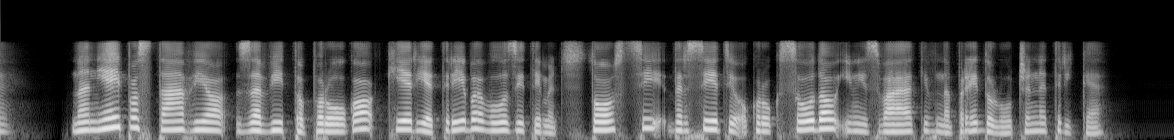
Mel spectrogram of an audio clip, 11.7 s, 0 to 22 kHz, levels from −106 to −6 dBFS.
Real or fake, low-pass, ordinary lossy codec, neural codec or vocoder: fake; 7.2 kHz; none; codec, 16 kHz, about 1 kbps, DyCAST, with the encoder's durations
